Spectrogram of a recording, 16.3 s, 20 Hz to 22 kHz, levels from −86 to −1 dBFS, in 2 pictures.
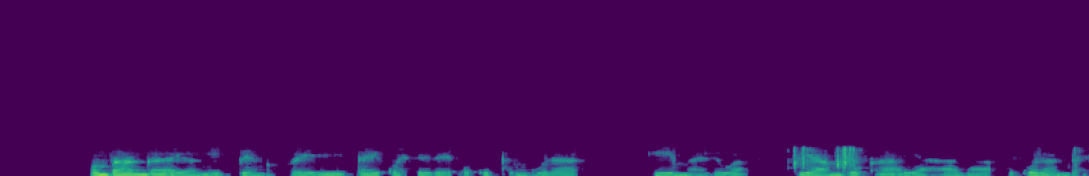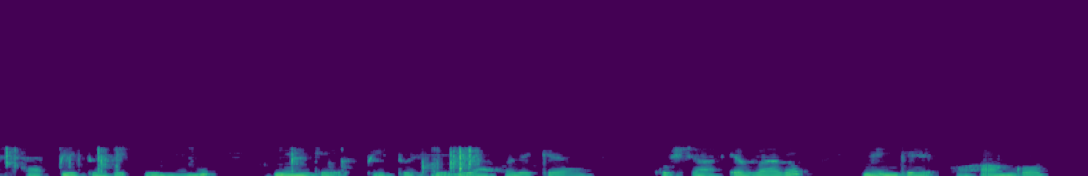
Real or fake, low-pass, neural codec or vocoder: real; 3.6 kHz; none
